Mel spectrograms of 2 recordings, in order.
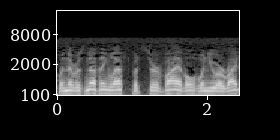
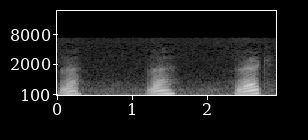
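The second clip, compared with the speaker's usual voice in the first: creaky whisper; 2 semitones higher, 3 dB quieter, slower than usual. Acted. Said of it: "she croaked in a whisper".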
